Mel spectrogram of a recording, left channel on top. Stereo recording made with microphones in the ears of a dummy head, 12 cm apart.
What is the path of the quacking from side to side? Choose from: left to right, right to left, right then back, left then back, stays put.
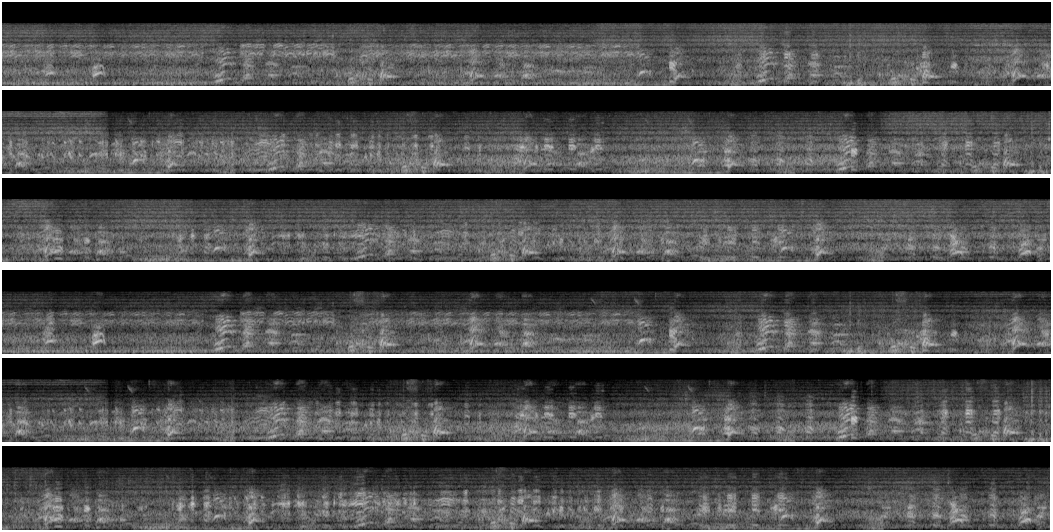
left to right.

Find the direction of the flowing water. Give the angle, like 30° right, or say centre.
60° left.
